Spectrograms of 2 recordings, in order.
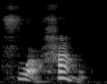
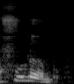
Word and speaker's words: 富勒姆: 你照道理来说应该叫富尔汉姆，对吧？如果是错误的那个翻译。但是呢，它也是省略了中间 H 的这么一个发音的一个音节，所以它才会被翻译成叫富勒姆。所以这个其实又是正确的，而且是 L 和 A 的连读，所以成了勒这个音就出来了。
